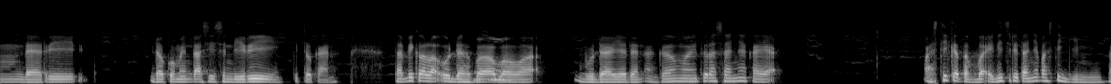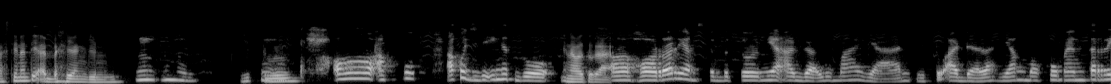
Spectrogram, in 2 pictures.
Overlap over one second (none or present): none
